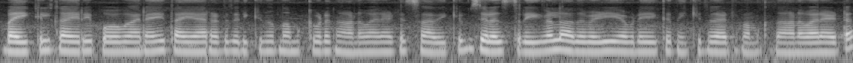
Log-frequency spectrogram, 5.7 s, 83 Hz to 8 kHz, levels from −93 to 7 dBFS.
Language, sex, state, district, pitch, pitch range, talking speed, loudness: Malayalam, female, Kerala, Thiruvananthapuram, 195 Hz, 190-200 Hz, 145 wpm, -18 LUFS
